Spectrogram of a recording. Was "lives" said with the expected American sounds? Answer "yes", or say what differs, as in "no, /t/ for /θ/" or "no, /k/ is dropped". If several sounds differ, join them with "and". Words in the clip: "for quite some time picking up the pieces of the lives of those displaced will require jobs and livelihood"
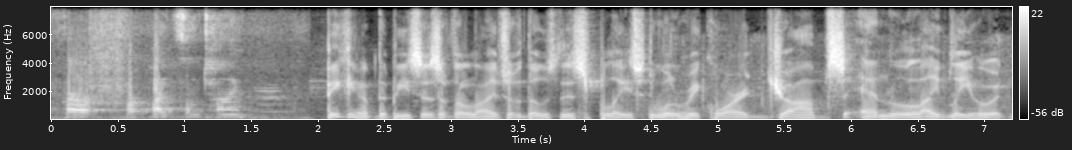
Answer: yes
